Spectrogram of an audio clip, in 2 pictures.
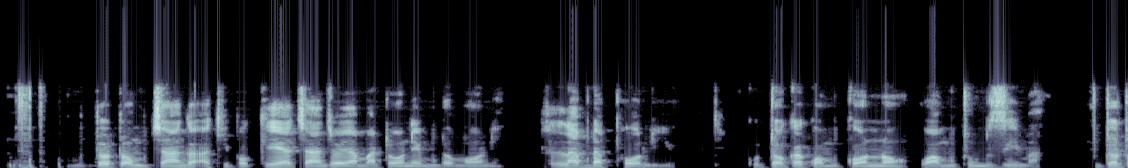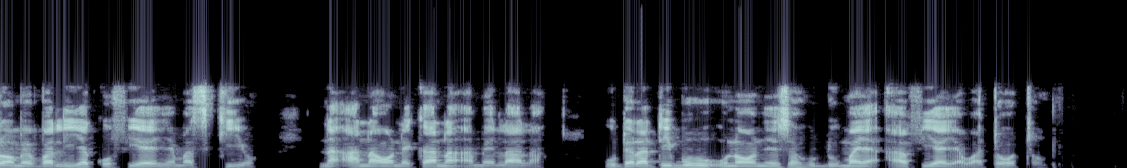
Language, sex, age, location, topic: Swahili, male, 25-35, Nairobi, health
